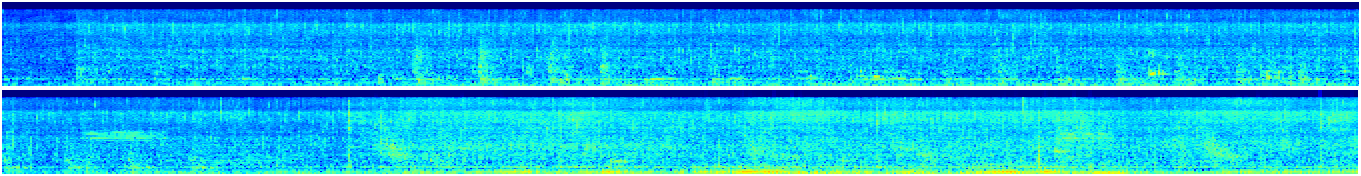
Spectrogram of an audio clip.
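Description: Chicken and potato curry sizzling in a metal karahi, with occasional clicks of a metal spatula against the pan. About two-thirds of the way through, a louder rushing noise with a low rumble comes in.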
